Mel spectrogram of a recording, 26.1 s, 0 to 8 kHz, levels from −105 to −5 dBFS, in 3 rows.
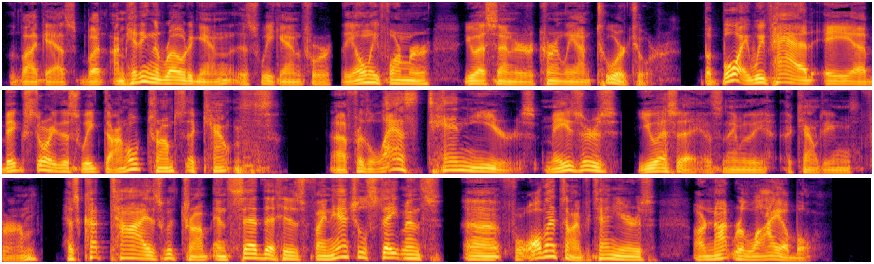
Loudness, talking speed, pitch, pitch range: -17 LUFS, 160 wpm, 105 Hz, 90-130 Hz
